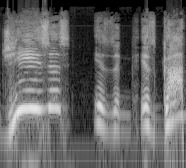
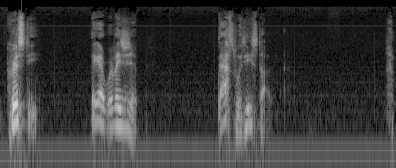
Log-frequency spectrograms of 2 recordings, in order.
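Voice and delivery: tender quiet; 5 semitones lower, 9 dB quieter, faster than usual. Real, not acted. Quiet intimate examples.

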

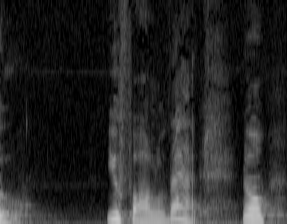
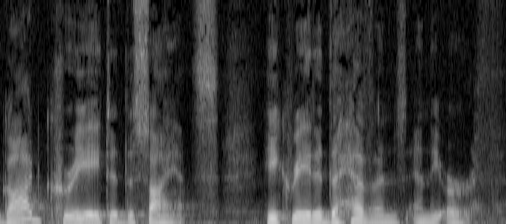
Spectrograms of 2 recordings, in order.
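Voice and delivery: usual speaking voice

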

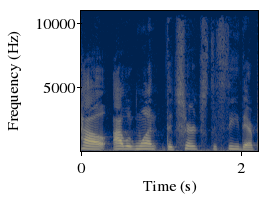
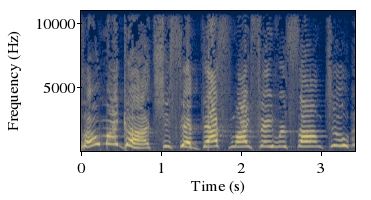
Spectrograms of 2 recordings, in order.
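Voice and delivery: shouting with joy, high and loud; excited; 7 semitones higher, 14 dB louder than usual. Retold or imitated. Nurse shouting with delight about the same favorite song. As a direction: burst out delighted at the shared favorite.

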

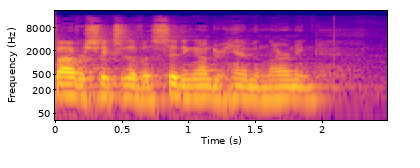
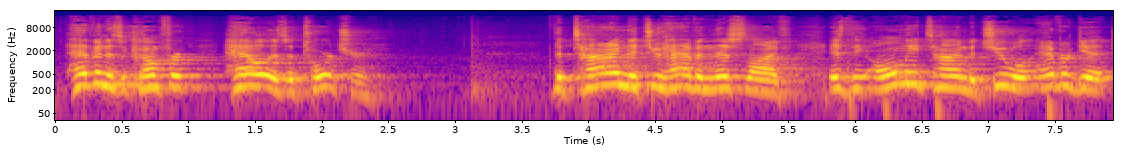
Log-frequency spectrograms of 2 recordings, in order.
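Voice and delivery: raised, earnest preaching voice; 6 semitones higher than usual. Real, not acted. Preacher to the congregation, pitched high and urgent. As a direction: press the truth of heaven and hell on the church.

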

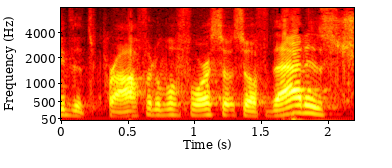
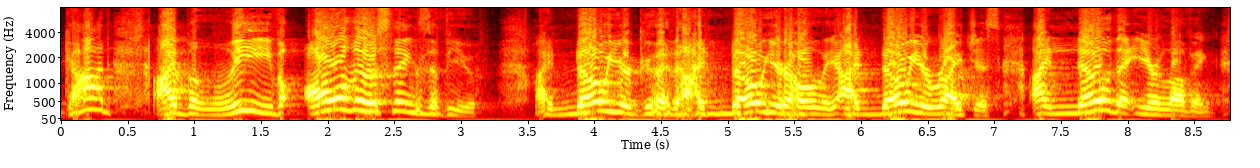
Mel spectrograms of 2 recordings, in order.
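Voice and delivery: higher, louder heartfelt plea to God; wrestling prayer; 5 semitones higher, 8 dB louder than usual. Retold or imitated. Voicing a believer crying out to God in prayer, higher and louder. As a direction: cry it out to God like a believer who trusts yet struggles. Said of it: "they're wrestling questions and saying".

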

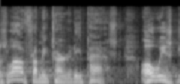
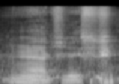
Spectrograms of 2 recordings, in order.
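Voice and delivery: laughing; 3 semitones lower, 6 dB quieter than usual. Real, not acted. Laughs at own miscount.

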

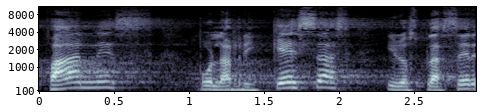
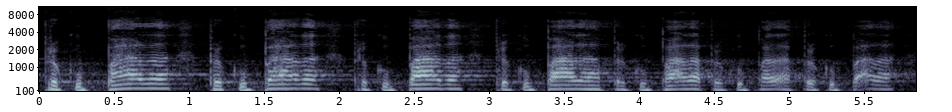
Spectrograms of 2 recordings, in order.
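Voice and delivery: steady looping chant, fading softer; droning repetition; 5 dB quieter than usual. Shown as a demonstration. Preacher showing a mind stuck in worry, droning and fading. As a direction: repeat it like a worry circling, dwindling away.

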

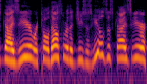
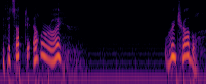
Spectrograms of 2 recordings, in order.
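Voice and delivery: much softer, intimate and close; hushed sermon aside; 2 semitones lower, 9 dB quieter than usual. Real, not acted. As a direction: drop to a near hush to draw them in. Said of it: "intimate soft point about safety".

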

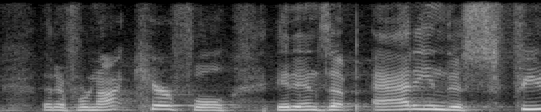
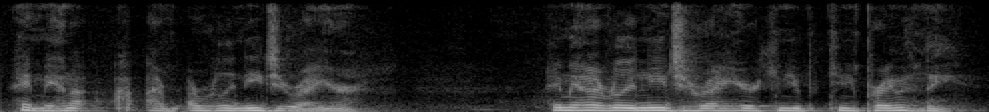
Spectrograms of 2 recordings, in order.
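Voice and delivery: soft, hurried pleading; quiet urgent plea; 4 semitones lower, 7 dB quieter, faster than usual. Acted. Jesus begs his sleepy disciples to stay, quiet and hurried. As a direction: beg your friends softly to stay.

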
